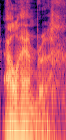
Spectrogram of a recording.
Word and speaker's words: Alhambra: By the way, that's the local pronunciation. I know elsewhere it's Alhambra, but here it's Alhambra.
